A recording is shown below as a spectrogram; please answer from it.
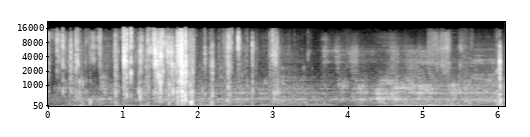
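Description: A trading-card pack's wrapper being torn open and crinkled: a dense run of crackles, loudest about one to two seconds in, dying down by about three seconds.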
